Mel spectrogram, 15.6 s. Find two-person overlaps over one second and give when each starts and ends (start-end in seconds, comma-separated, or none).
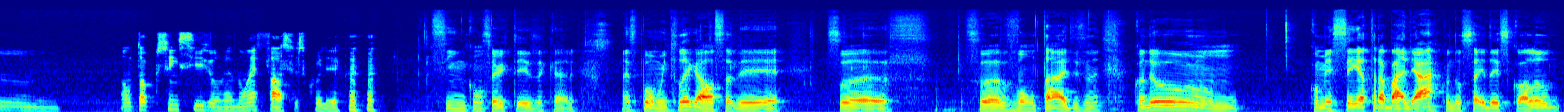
none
